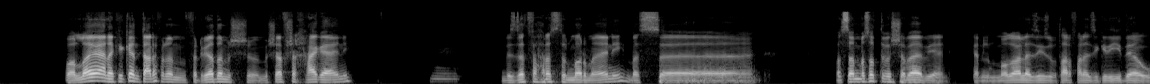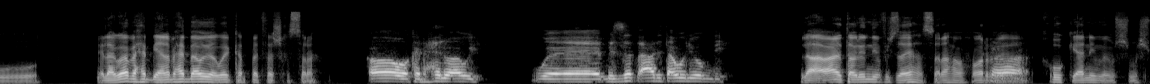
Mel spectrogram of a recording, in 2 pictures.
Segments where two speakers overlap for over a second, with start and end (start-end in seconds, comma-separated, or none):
none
